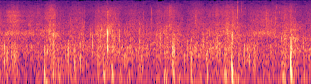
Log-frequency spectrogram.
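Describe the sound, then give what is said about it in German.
Footsteps of a person walking along a small path toward the Himmelmoor moor, many soft, quiet steps in an uneven rhythm with occasional slightly sharper crunches. “So, jetzt laufe ich wieder Richtung Moor.”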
